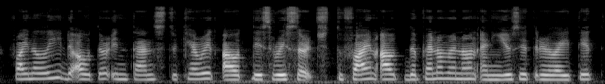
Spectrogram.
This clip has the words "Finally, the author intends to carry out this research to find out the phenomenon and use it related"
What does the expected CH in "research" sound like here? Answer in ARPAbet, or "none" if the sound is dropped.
CH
